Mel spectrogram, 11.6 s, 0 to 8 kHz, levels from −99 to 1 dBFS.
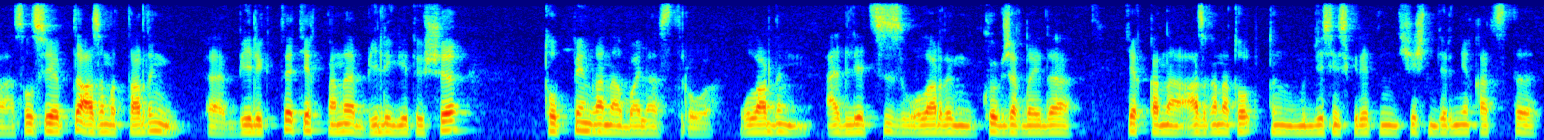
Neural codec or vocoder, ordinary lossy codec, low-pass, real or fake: none; none; 7.2 kHz; real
